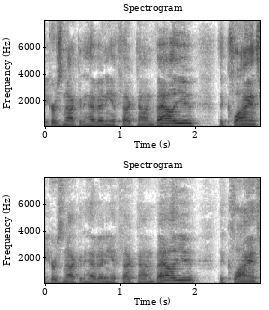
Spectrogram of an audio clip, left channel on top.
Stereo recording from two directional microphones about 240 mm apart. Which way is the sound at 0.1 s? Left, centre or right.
Left.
